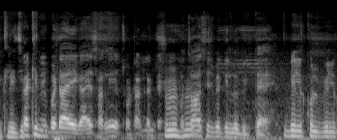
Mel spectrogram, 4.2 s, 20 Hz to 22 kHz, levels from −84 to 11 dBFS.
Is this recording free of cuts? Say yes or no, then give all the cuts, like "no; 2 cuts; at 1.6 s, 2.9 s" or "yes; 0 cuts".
no; 1 cut; at 2.3 s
